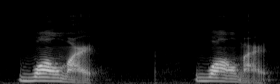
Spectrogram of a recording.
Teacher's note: syllable is Mart so that is a complex AR vowel are the strongest syllable is of course on the first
